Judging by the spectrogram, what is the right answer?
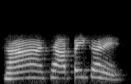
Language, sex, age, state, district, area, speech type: Sindhi, female, 30-45, Maharashtra, Mumbai Suburban, urban, conversation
